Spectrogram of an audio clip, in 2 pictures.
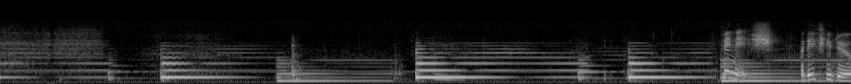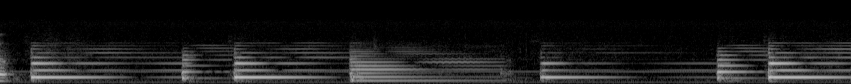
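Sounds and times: grand piano sustained chords: 0:00.0 - 0:17.0.

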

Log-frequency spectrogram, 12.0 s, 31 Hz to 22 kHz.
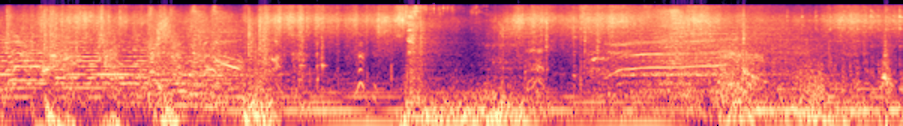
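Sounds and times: low rumbling film score: 0:00.0 - 0:12.0.

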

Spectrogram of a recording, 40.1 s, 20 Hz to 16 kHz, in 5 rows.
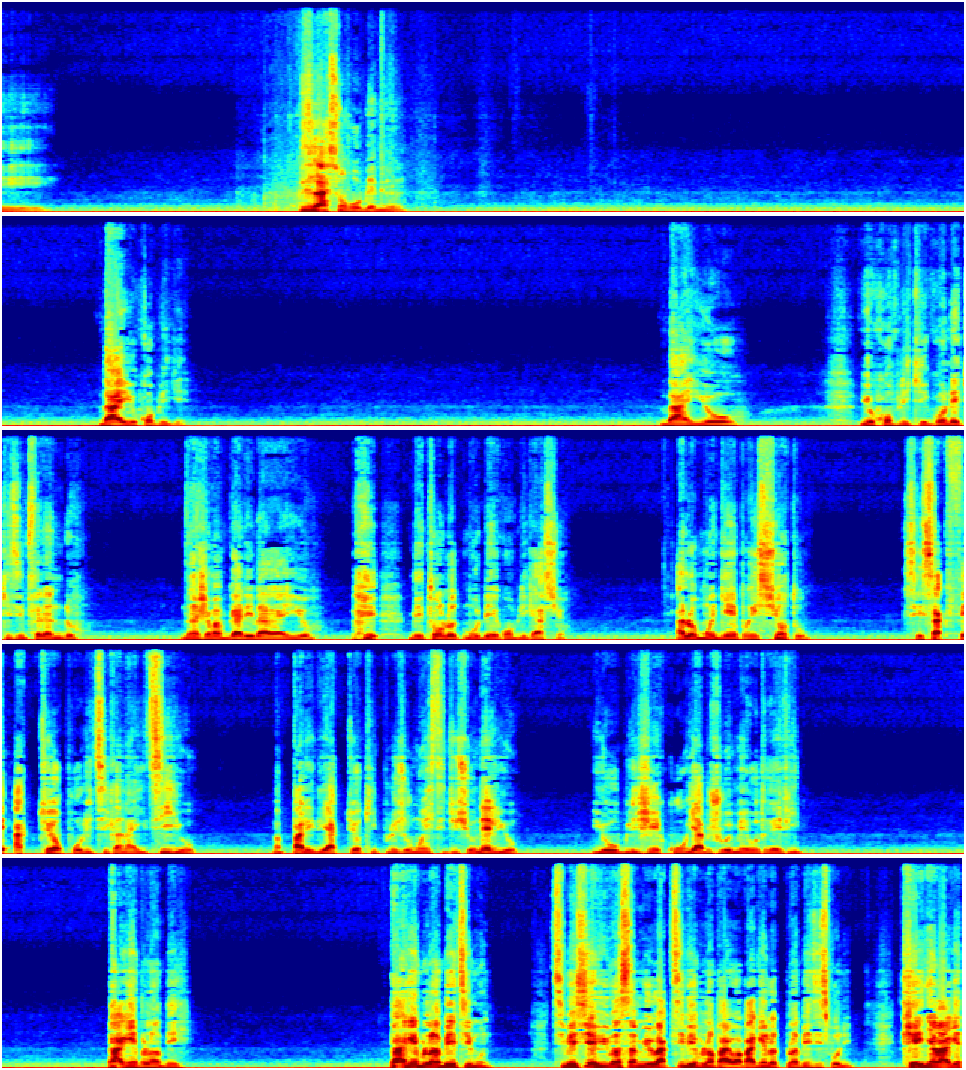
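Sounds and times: steady low rumble: 0:00.0 - 0:40.0.

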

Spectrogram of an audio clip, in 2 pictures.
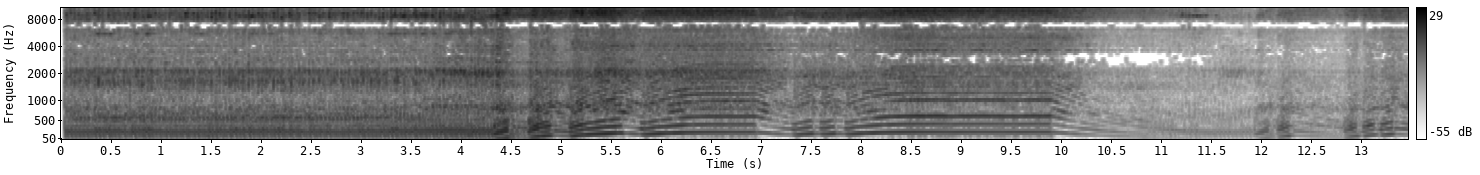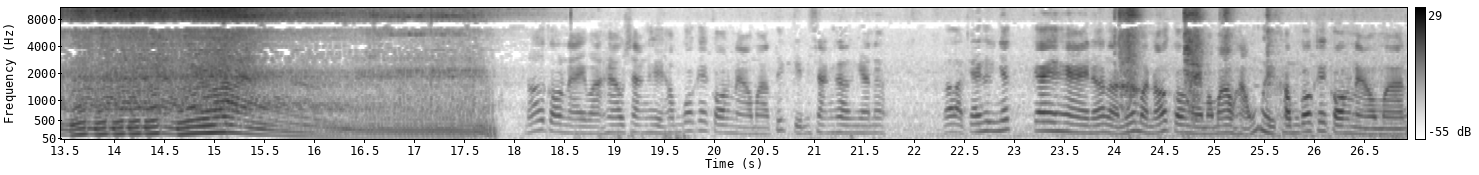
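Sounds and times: chainsaw idling and revving: 0:00.0 - 0:18.2.

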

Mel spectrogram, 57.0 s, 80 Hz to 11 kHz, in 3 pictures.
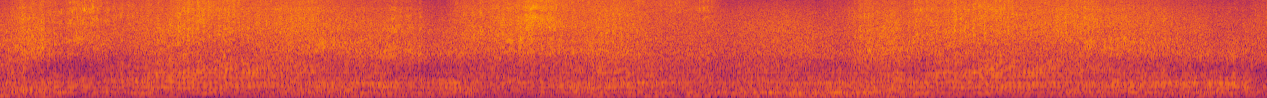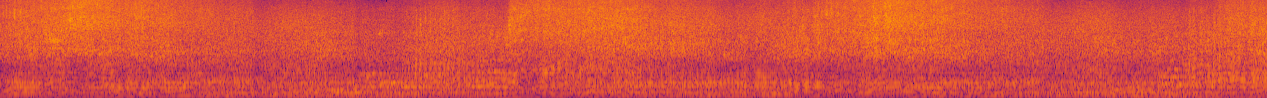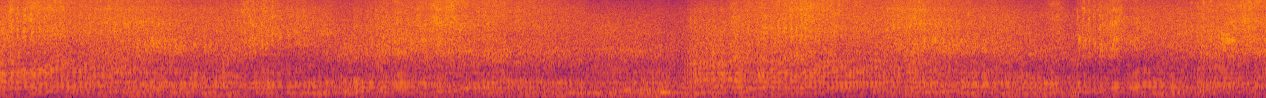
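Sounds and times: motorcycles racing: 0:00.0 - 0:57.0.

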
